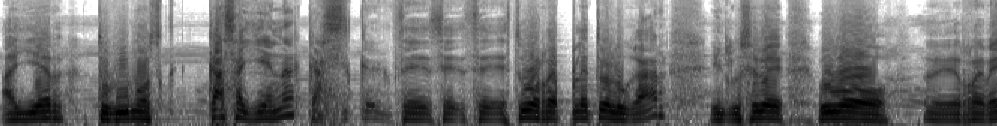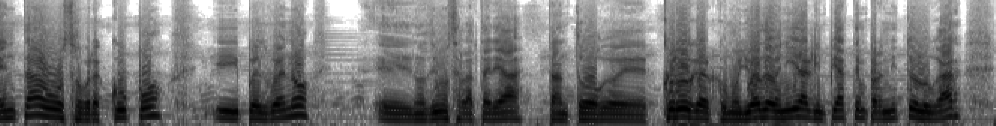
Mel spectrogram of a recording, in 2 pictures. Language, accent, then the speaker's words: Spanish; Irapuato, Guanajuato, Mexico; de Irapuato, Guanajuato.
